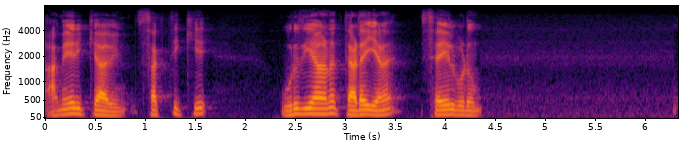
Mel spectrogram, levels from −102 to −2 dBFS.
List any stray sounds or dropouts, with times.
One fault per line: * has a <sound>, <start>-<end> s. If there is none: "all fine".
all fine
